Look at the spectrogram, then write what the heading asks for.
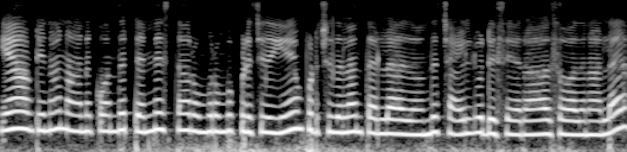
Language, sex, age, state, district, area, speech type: Tamil, female, 18-30, Tamil Nadu, Ariyalur, rural, spontaneous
